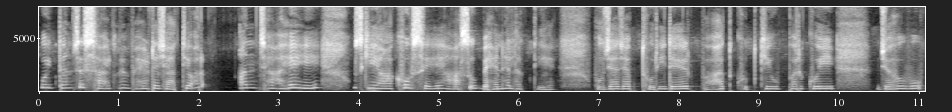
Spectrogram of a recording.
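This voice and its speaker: Casting: high-pitched woman narrator, husky and hushed, intimate storytelling. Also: slow, no room sound. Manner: soft, half-whispered, intimate delivery.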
